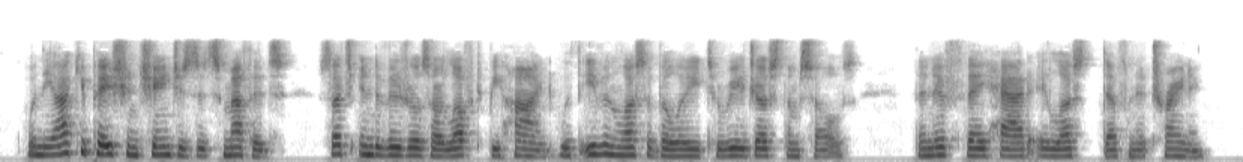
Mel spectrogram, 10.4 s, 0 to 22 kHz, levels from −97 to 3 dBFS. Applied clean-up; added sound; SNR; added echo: none; none; none; none.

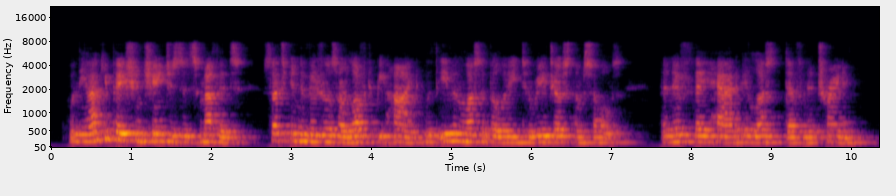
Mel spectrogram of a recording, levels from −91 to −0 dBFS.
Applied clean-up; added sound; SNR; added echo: none; none; none; reverberation time 0.6 s.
